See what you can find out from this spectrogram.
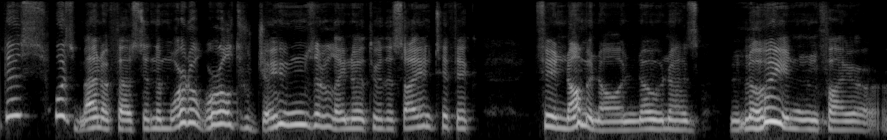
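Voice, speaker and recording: Performer as campy romance-novel alter ego. Deliberate, unhurried dramatic reading, lively swooping intonation, tongue-in-cheek. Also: medium pitch, close to an everyday voice. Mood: mock romantic. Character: Fabio Toadface, mock romance-novel author alter ego.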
